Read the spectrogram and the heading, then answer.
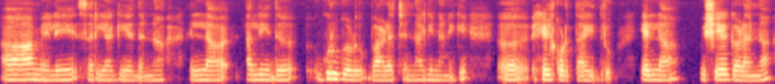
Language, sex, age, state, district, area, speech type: Kannada, female, 30-45, Karnataka, Chikkaballapur, rural, spontaneous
